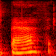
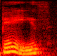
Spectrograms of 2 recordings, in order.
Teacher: when the e is added the vowel turns from short to long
